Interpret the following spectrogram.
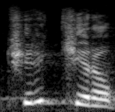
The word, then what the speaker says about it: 튀르키예: 지금은 튀르키예라고 발음합니다.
